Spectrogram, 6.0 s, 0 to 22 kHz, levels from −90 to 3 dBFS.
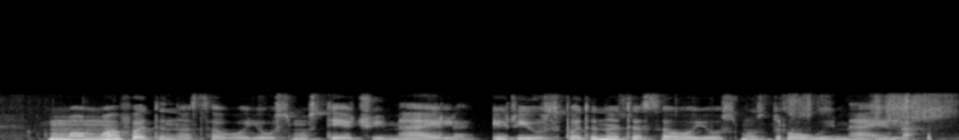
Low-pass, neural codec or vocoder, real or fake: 7.2 kHz; none; real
